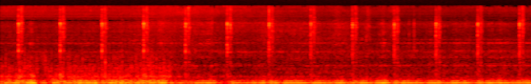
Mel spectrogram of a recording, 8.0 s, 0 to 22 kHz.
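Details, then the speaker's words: Portable Chinese 12V 8kW diesel heater startup, about a minute after switching on: crisp regular ticks about twice a second over a low steady rumble as the fuel pump starts feeding the burner; normal. "That's the fuel pump started, so what was about a minute from pressing on. So she's now pumping fuel into the element, into the burner."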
